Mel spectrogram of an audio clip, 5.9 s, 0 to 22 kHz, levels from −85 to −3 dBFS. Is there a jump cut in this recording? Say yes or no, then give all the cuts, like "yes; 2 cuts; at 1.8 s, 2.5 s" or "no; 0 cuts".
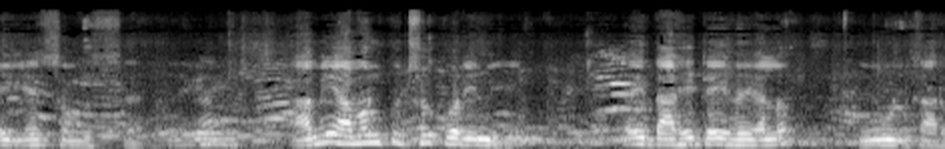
no; 0 cuts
